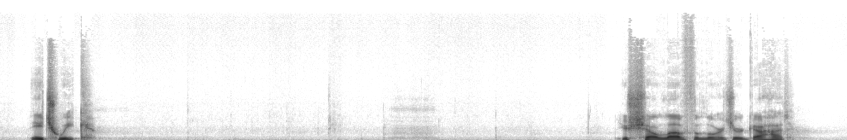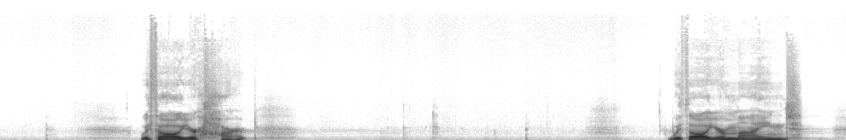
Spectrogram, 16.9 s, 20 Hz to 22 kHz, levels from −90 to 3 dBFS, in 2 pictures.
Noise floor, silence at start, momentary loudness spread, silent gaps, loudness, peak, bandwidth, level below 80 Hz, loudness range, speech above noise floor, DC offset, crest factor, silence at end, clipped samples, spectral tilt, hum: -68 dBFS; 0.3 s; 18 LU; none; -19 LUFS; -2 dBFS; 16.5 kHz; -58 dBFS; 10 LU; 50 dB; under 0.1%; 22 dB; 0.45 s; under 0.1%; -6.5 dB/octave; none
